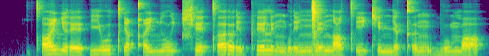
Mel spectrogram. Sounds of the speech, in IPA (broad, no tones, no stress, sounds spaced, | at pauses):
tʼ ɑ ʎ ə ɾ ɪ | j u tʼ i qʼ i ʎ u t͡ɕʰ ɪ tʼ ʌ ɾ ʊ ɾ i pʰ ɪ l ɪ ŋ u ɾ i ŋ͡ǀ ɪ n ɑ tʼ i cʰ ɪ nʲ ɑ kʼ ə ŋ ə b u m ɑ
